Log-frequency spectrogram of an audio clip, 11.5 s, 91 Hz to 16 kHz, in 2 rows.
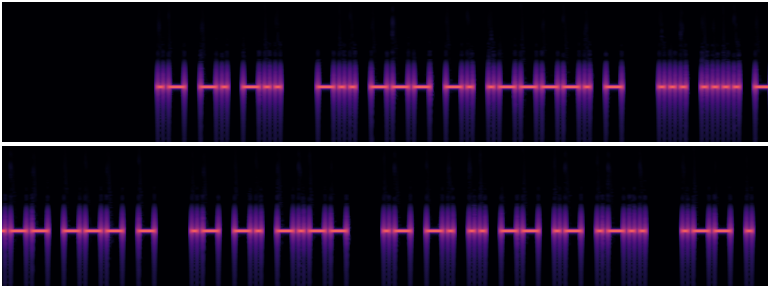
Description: Morse code, heard as a keyed tone, about 30 wpm, 700 Hz. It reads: AND DON'T SHOOT ANY ANIMAL WE
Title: A Sound Of Thunder 30wpm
